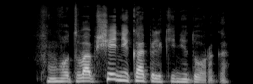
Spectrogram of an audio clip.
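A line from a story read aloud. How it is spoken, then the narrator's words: Snorting sorcerer. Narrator (Russian): фыркнул колдун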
